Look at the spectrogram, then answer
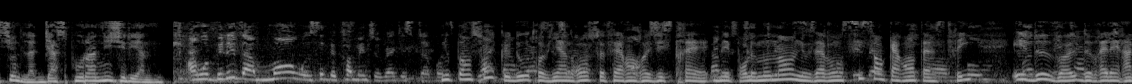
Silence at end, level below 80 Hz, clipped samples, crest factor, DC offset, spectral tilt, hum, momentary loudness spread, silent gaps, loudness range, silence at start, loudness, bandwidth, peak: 0 s; -58 dBFS; under 0.1%; 14 dB; under 0.1%; -5.5 dB/octave; none; 6 LU; none; 2 LU; 0 s; -29 LUFS; 8 kHz; -14 dBFS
